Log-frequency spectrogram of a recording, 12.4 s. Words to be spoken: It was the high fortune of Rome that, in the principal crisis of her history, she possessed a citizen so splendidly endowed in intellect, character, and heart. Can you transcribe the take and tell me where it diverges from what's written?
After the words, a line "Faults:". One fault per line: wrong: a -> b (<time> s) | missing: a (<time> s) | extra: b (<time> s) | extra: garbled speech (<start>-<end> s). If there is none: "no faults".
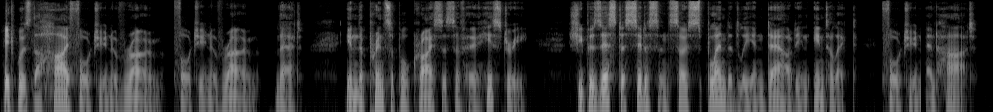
It was the high fortune of Rome fortune of Rome that, in the principal crisis of her history, she possessed a citizen so splendidly endowed in intellect, fortune, and heart.
Faults:
extra: fortune of Rome (2.1 s)
wrong: character -> fortune (11.0 s)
